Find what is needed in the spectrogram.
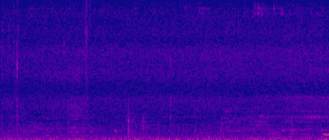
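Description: Faint outdoor ambience: a low, unsteady rumble with a few scattered light clicks and faint distant voices.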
